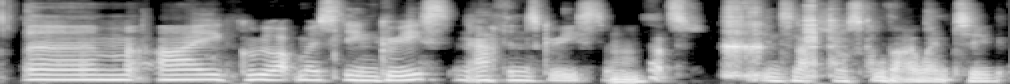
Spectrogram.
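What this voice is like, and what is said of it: Mixed international accent. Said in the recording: “my accent is a little bit of everything”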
